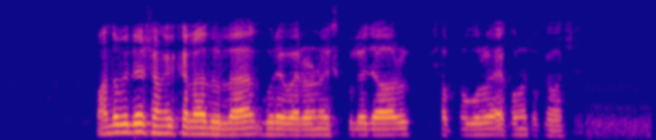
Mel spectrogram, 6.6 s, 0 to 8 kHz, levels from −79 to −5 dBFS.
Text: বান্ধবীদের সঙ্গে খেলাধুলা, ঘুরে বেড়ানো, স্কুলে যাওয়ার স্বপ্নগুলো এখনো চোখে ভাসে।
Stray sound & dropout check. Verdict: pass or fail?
pass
